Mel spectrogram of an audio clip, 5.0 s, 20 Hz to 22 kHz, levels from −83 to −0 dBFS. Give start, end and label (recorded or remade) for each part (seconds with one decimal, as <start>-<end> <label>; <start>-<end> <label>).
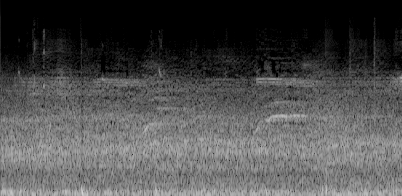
0.0-0.6 recorded; 0.6-1.1 remade; 1.1-3.9 recorded; 3.9-5.0 remade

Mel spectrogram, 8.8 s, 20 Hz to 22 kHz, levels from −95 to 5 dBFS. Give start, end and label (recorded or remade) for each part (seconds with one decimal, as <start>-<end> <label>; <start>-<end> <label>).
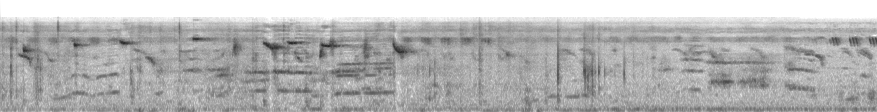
0.0-8.0 remade; 8.0-8.8 recorded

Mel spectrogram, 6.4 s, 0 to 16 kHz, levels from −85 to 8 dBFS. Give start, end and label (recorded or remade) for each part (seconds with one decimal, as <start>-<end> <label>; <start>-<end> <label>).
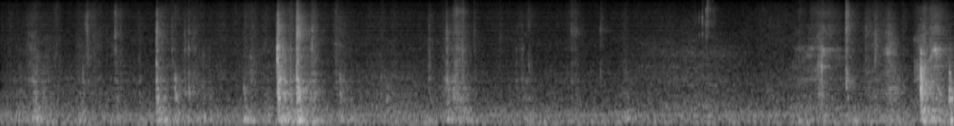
0.0-4.5 remade; 4.5-5.4 recorded; 5.4-6.4 remade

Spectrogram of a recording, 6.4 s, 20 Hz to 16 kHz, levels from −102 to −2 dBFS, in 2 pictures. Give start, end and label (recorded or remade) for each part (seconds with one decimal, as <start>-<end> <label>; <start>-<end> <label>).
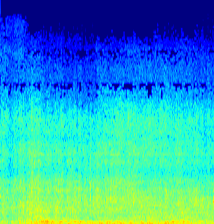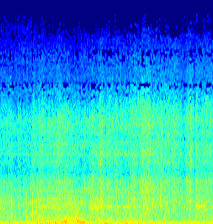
0.0-1.4 recorded; 1.4-3.4 remade; 3.4-3.8 recorded; 3.8-4.4 remade; 4.4-6.4 recorded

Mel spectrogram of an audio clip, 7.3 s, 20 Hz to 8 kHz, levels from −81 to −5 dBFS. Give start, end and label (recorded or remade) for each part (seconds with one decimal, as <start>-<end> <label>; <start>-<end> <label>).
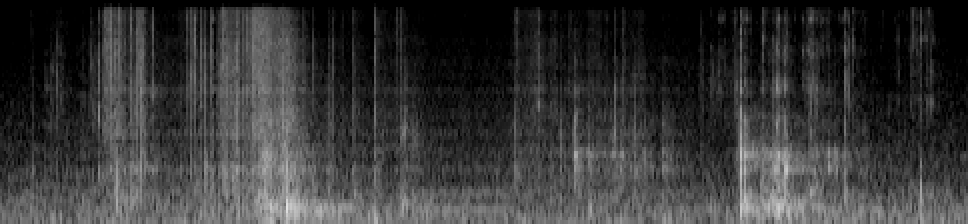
0.0-0.8 recorded; 0.8-5.2 remade; 5.2-7.3 recorded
